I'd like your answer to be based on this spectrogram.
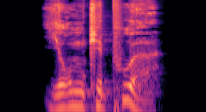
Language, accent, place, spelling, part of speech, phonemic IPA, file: German, Germany, Berlin, Jom Kippur, proper noun, /ˈjoːm kɪˈpuːɐ̯/, De-Jom Kippur.ogg
- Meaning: Yom Kippur (Day of Atonement)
